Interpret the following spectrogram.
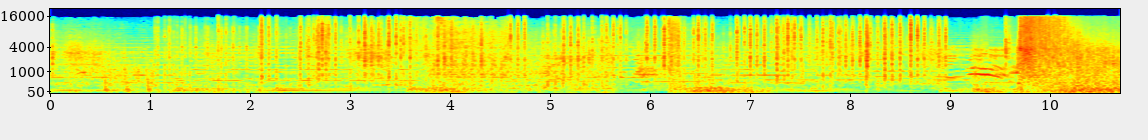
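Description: Rapid machine-gun fire in quick strings of shots, over background music, with a heavier, louder boom near the end.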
